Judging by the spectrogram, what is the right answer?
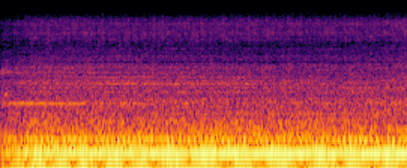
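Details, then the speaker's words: Jeep XJ Cherokee that sat for over two months, cold January start after charging the battery; starts right up into a steady, even idle with a deep low hum and no knocks or misses. "let's give it one more try see it that's enough cool yeah I started right up"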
